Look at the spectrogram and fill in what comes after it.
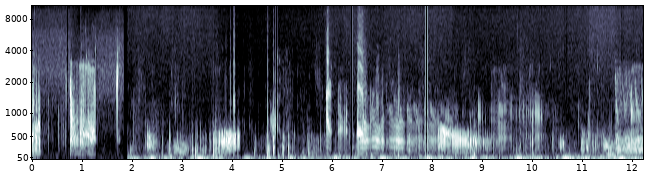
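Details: Loud, continuous gurgling and rumbling from the abdomen with bubbling bursts; stomach growling (borborygmi).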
